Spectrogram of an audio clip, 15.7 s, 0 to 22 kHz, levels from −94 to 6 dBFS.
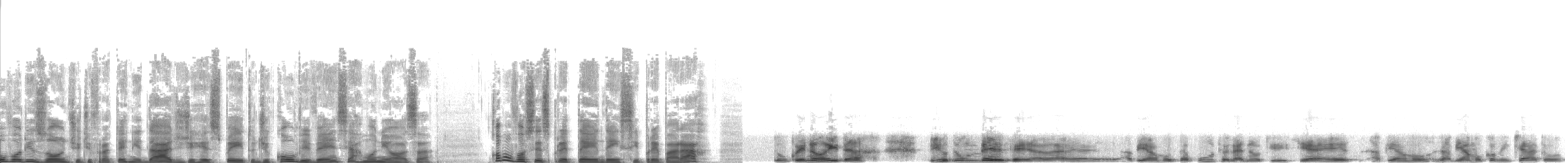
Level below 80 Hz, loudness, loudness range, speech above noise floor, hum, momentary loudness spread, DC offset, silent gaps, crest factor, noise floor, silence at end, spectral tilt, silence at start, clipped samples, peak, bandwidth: -74 dBFS; -24 LUFS; 9 LU; 37 dB; none; 15 LU; under 0.1%; none; 20 dB; -60 dBFS; 0.05 s; -5 dB/octave; 0 s; under 0.1%; -6 dBFS; 15 kHz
